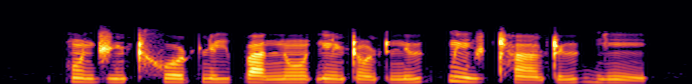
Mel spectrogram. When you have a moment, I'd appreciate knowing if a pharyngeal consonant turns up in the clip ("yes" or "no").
no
